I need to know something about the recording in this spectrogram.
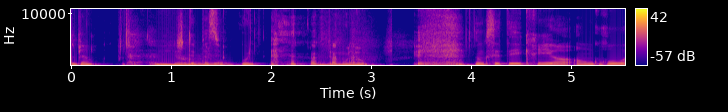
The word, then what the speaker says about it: Unamuno: C'est ça, je prononce bien? J'étais pas sûre. Oui. Unamuno.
